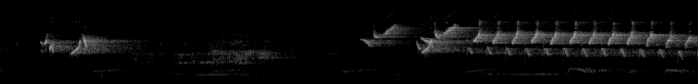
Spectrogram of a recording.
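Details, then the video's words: Northern cardinal singing: two loud downslurred whistles sliding from high to low, a soft pause, then a rising slurred note leading into a fast run of repeated chip-like whistles, about six per second, over a quiet background. "Northern Cardinal (Cardinalis cardinalis) Calling"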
